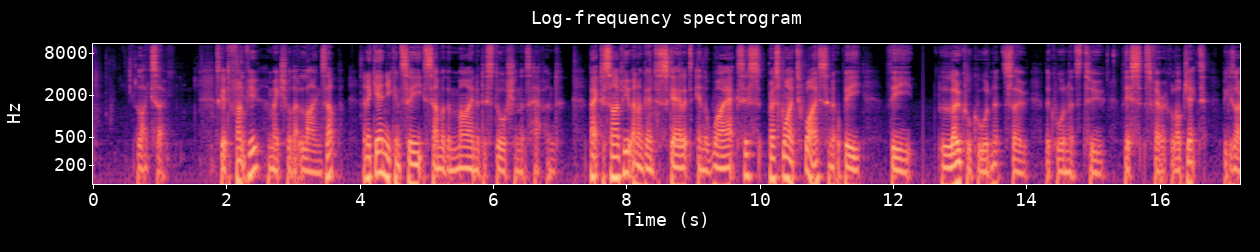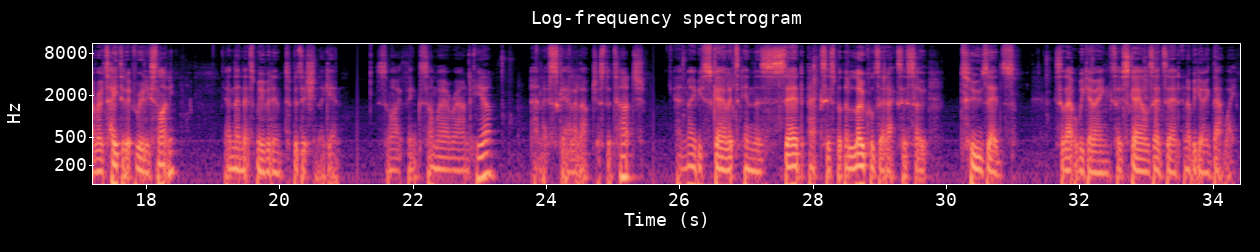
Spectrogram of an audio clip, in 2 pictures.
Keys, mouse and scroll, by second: 3.8 scroll, 4.1-7.1 middle drag, 7.3 KP_3, 8.6 s, 15.3-19.5 drag, 19.5 g, 23.0 click, 23.4-24.5 middle drag, 24.5 s, 25.5-27.0 middle drag, 27.0 s, 31.3 click, 31.6-32.9 middle drag, 32.9 s.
